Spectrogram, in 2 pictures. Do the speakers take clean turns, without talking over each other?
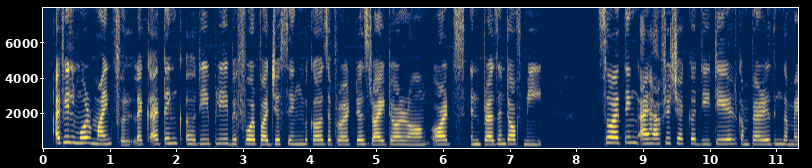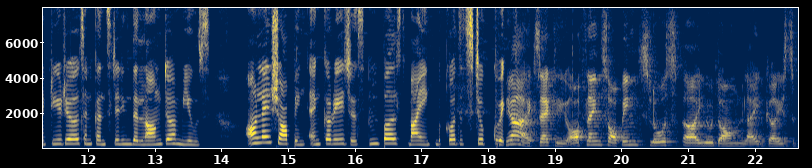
Yes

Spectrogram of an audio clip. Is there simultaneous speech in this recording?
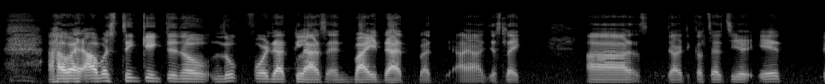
No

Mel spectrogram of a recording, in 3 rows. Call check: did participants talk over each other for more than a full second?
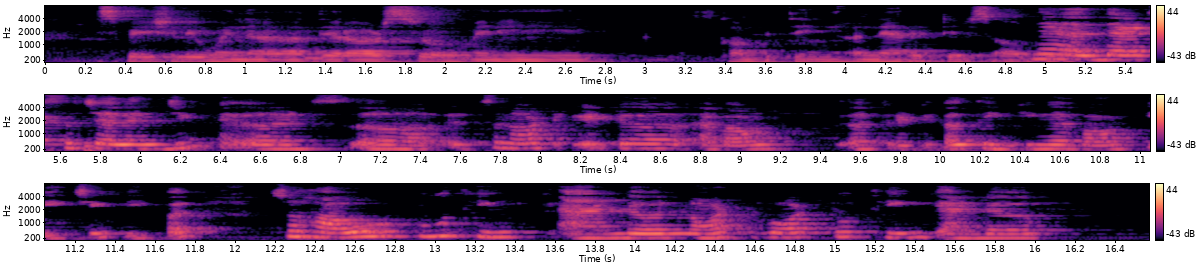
No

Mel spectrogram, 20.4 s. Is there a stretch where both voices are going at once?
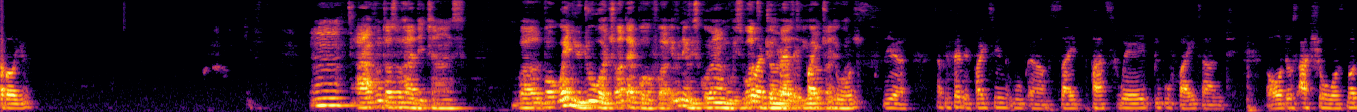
Yes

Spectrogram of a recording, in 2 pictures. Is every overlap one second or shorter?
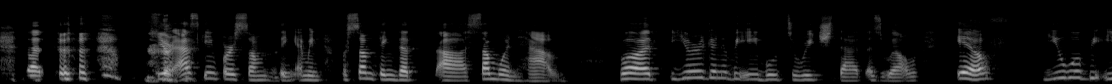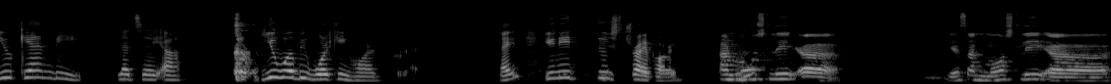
Yes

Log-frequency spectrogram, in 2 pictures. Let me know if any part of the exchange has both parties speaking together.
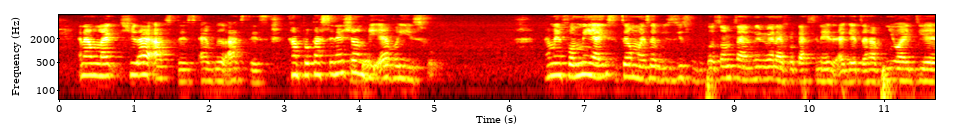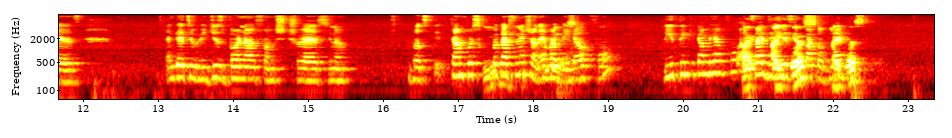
Yes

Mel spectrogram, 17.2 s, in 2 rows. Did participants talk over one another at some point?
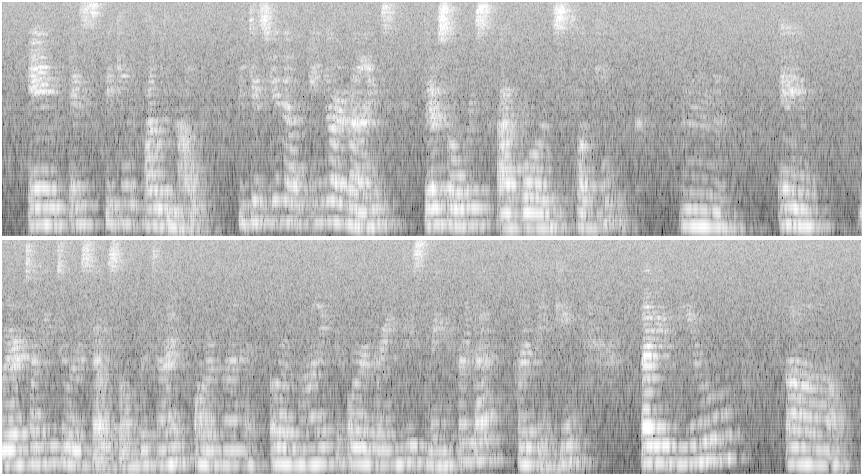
No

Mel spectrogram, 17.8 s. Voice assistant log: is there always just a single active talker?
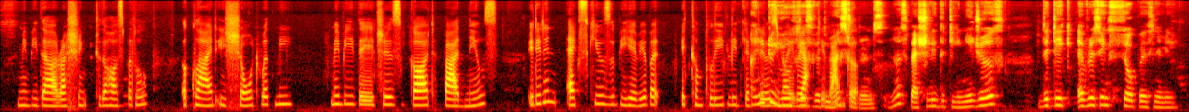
No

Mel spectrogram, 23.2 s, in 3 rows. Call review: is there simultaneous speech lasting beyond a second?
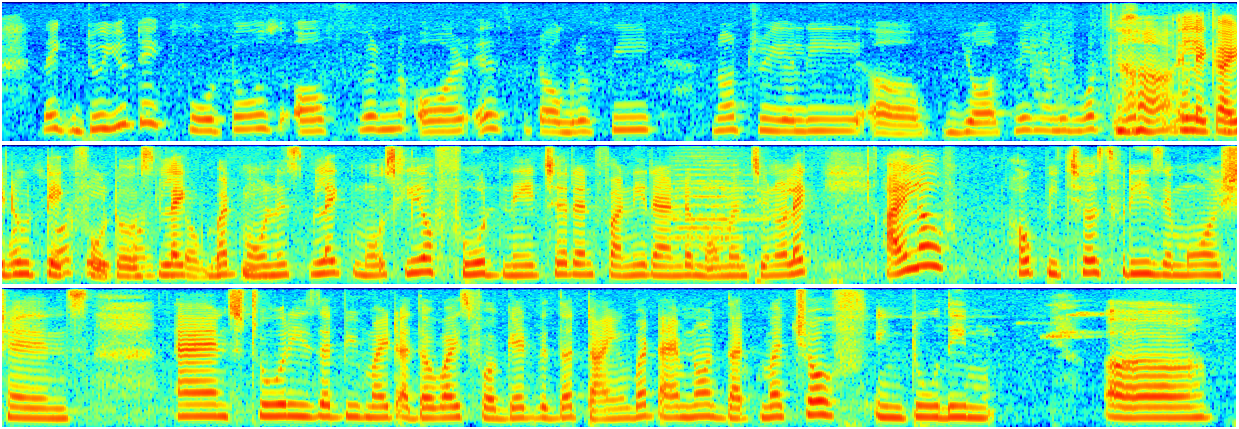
Yes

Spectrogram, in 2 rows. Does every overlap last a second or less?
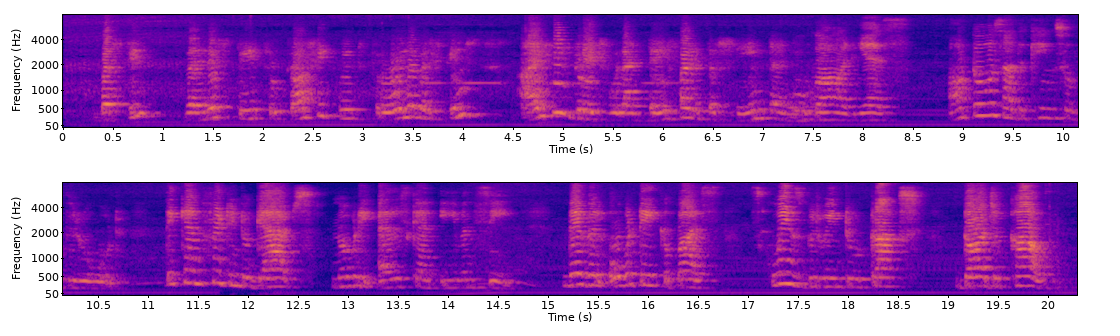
Yes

